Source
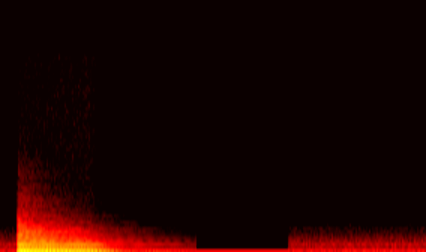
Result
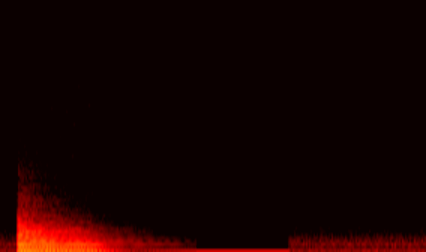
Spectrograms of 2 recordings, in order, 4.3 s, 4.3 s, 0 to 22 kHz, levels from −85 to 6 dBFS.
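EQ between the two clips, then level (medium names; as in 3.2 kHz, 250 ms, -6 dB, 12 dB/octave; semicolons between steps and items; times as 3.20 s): peaking EQ 230 Hz -14 dB 2.4 oct; -4.5 dB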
